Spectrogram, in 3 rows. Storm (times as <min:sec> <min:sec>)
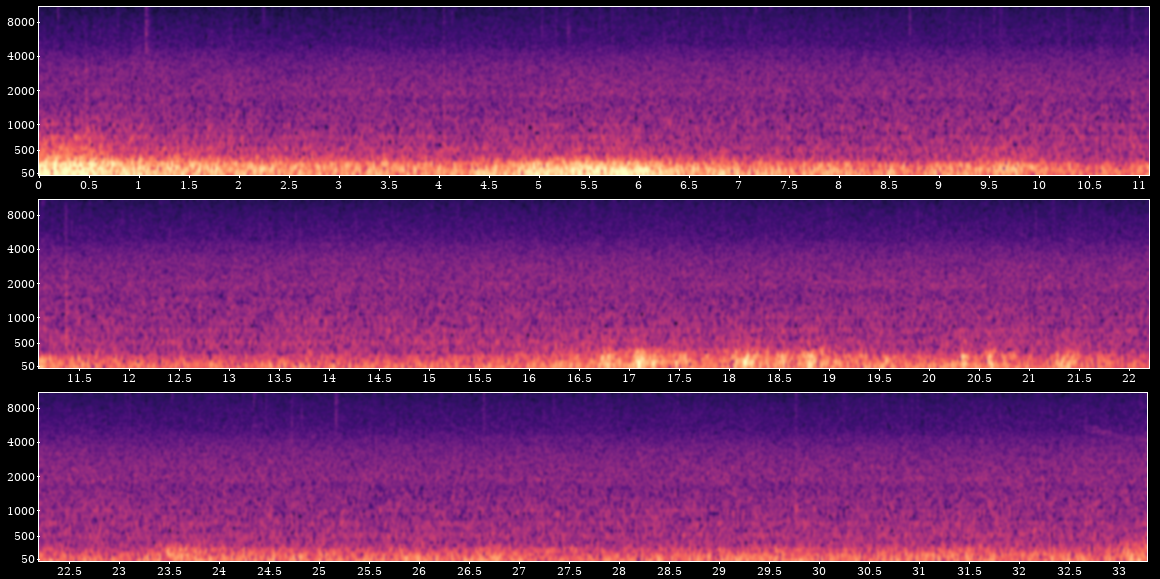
0:00.0 0:11.4, 0:15.9 0:22.0, 0:32.6 0:33.2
